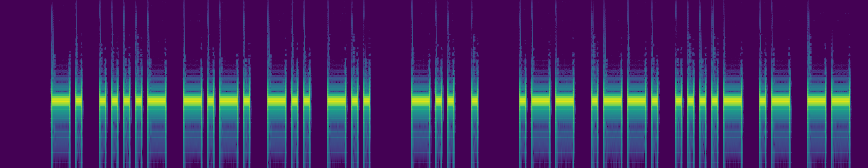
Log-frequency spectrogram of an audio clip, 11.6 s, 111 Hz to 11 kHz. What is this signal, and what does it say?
Morse code, heard as a keyed tone, about 15 wpm, 700 Hz. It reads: N4CDD DE WP4AM
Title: USA Callsign DE Callsign - 5 Characters - 15wpm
